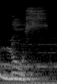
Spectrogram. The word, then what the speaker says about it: loose: और हमारा next word जो lose है इसमें s को s ही प्रोनाउंस किया जाता है और ये एक एडजेक्टिव है।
